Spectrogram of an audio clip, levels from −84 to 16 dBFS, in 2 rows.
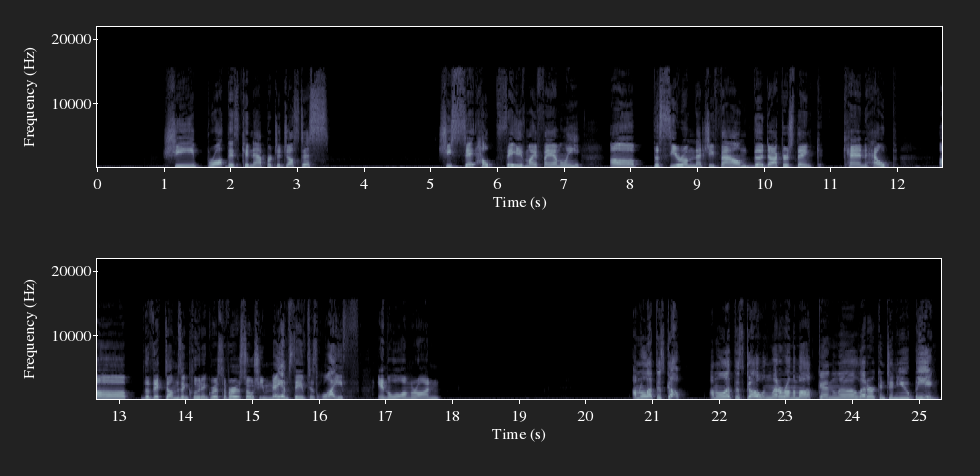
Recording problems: none

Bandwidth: 15.5 kHz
